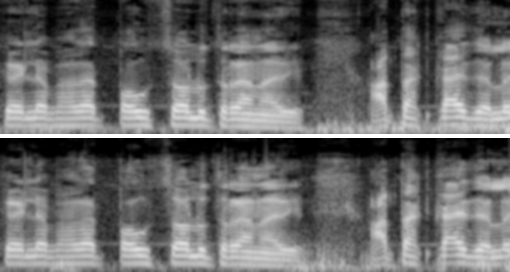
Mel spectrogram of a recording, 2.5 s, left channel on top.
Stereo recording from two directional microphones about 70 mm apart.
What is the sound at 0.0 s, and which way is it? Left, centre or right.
Speech, left.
